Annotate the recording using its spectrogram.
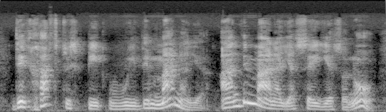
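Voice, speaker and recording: Somewhat breathy, the voice carries a strong Chilean accent and very wide pitch swings. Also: man. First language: Spanish. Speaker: vlogger. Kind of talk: casual monologue. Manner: halting, repetitive.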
